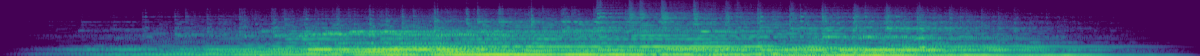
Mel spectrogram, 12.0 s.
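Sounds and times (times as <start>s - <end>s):
music loop: 2.2s - 10.9s.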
